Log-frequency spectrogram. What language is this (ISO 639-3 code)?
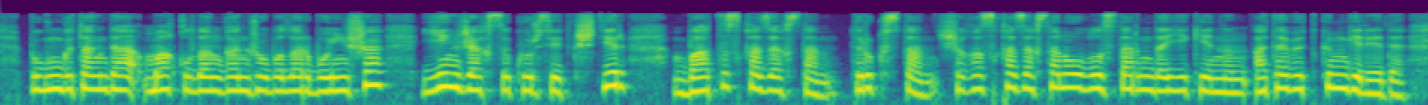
kaz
